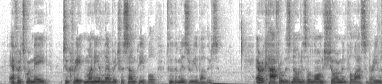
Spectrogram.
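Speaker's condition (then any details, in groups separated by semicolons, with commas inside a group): No condition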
